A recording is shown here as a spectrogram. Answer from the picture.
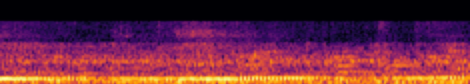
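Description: Automatic car wash machinery running, heard from behind the viewing-area glass: a low rumble with a steady hum tone that steps up slightly in pitch near the end.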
